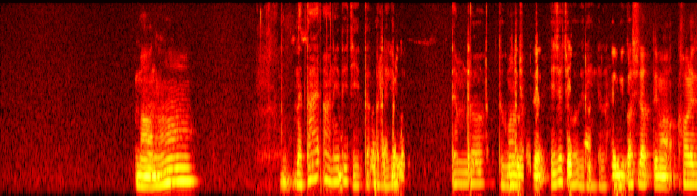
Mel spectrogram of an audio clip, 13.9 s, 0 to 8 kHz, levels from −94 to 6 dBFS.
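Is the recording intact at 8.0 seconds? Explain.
No. Speech is suppressed in double talk from 6.65 to 8.23 s. It dips by roughly 35 dB at worst, likely because the echo canceller turned down its own talker along with the loudspeaker echo. An echo leak also runs from 7.47 to 8.09 s. It is a copy of the voice delayed 315 ms and about 5 dB quieter, likely far-end loudspeaker sound that got past the canceller.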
